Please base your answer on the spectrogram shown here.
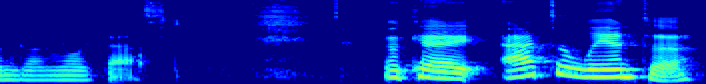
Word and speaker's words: Atalanta: Okay, Atalanta. Yes, that's not a spelling. That's not a typo. That's how they say it.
